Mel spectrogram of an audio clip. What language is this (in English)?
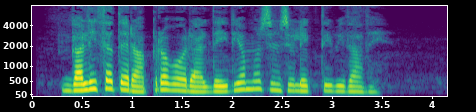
Galician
